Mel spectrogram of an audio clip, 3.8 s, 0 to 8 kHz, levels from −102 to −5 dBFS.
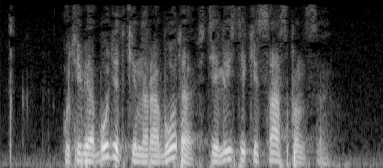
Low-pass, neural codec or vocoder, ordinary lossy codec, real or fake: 7.2 kHz; none; MP3, 48 kbps; real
